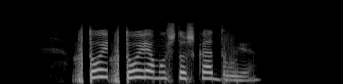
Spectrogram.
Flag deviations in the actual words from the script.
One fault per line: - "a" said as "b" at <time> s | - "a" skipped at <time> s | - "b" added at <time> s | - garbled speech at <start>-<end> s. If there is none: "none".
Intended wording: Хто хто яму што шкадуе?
none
